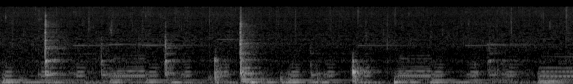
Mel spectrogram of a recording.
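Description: Garlic and onion sizzling in hot oil in a pan over high heat while being stirred, with a utensil clicking and scraping against the pan several times, the sharpest click about two and a half seconds in.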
